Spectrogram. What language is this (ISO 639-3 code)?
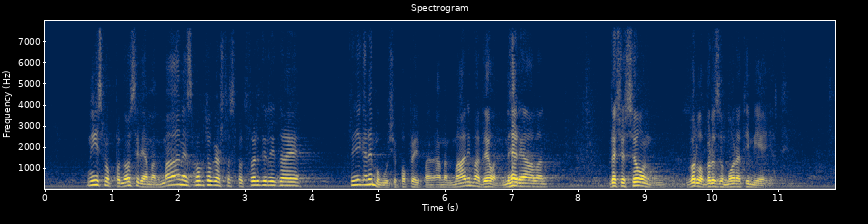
hrv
